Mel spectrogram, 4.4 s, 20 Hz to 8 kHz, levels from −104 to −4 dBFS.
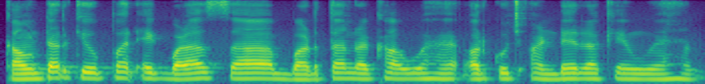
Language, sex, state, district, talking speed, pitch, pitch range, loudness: Hindi, male, Jharkhand, Palamu, 215 wpm, 150 Hz, 145-155 Hz, -17 LUFS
